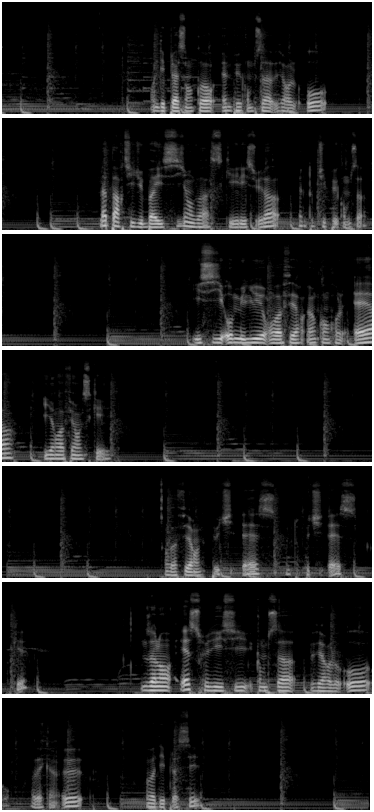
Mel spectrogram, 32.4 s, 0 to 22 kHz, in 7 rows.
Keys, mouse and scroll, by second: 2.0-3.3 drag, 3.3 z, 5.5 z, 6.3 right click, 6.6 b, 8.0 s, 12.1 ctrl+r, 14.3 s, 16.6 z, 20.4 s, 22.8-24.0 scroll up 9, 25.1 alt+right click, 25.8 z, 26.4 z, 27.6 e, 28.8-31.8 drag.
